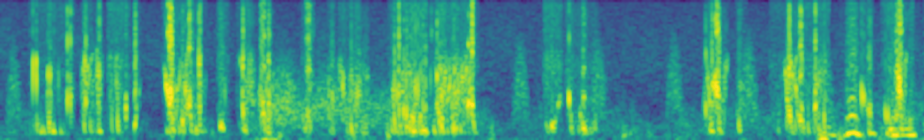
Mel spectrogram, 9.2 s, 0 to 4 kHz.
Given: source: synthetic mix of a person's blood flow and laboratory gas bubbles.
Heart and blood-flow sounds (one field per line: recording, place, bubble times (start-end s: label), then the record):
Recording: Doppler ultrasound of blood flow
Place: subclavian vein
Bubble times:
0.29-0.75 s: bubbles
0.80-1.03 s: bubbles
1.07-1.40 s: bubbles
1.61-2.08 s: bubbles
2.17-2.29 s: bubbles
2.36-2.74 s: bubbles
3.00-3.14 s: bubbles
3.26-3.68 s: bubbles
3.88-4.78 s: bubbles
5.43-5.99 s: bubbles
7.02-7.28 s: bubbles
7.36-7.47 s: bubbles
7.69-8.29 s: bubbles
8.58-8.73 s: bubbles
8.81-9.12 s: bubbles
9.22-9.25 s: bubbles
From the record:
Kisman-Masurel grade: 233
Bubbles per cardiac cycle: several, 3 to 8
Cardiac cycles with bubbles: 50 to 99%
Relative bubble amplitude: loud (0.450 to 0.775)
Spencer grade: 3 (all of the cardiac periods contain showers or single bubble signals, but not dominating or overriding the cardiac motion signals)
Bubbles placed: anywhere in the cardiac cycle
